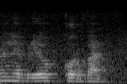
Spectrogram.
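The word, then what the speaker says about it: קורבן: Dijimos que la palabra ofrenda se pronunciaba en el hebreo korban, y que realmente lo que korban significa es acercarse.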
